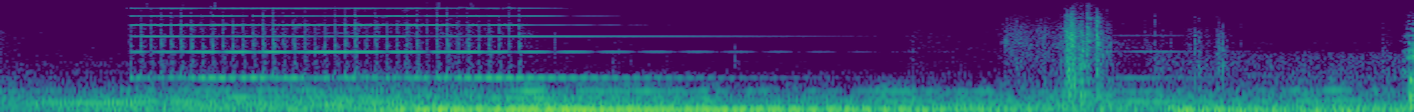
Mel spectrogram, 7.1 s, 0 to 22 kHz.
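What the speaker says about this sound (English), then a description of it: "The payphone was ringing." Payphone in Alan Wake 2 ringing, a bright electronic bell tone repeating over a low droning ambience, followed by a short burst of clatter near the end.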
